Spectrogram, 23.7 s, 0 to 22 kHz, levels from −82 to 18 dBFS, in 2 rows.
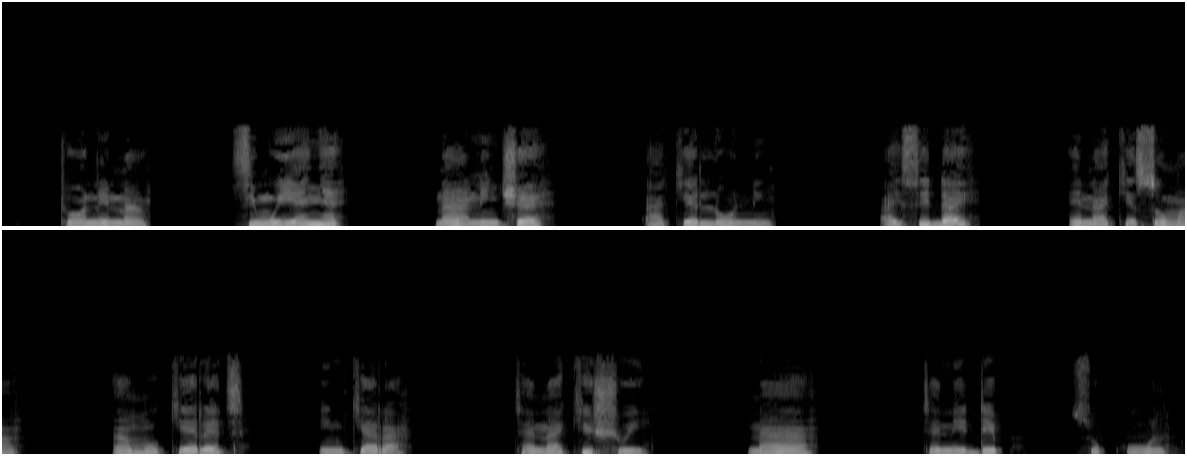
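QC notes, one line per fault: Throughout, AAC compression: the speech is dull and smeared, with nothing above 9.7 kHz and a clearly audible warbling, fizzy texture on sibilants, likely from an AAC-LC encode starved of bits, which fits a bitrate around 32 kbps forcing a lowered cut-off and coarsely quantised bands.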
